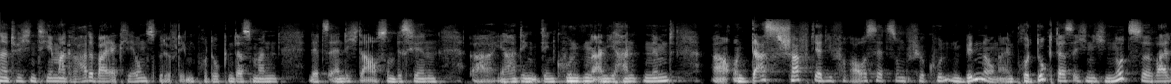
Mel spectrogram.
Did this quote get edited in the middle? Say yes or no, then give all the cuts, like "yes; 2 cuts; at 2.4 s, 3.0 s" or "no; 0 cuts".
no; 0 cuts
